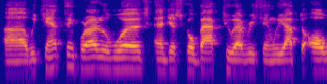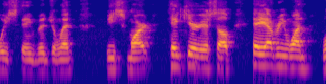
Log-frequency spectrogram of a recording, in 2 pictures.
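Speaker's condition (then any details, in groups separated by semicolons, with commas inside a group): No condition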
